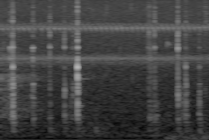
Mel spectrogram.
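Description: A glow plug igniter clicks and scrapes in a series of short, sharp metallic clicks as it is pushed and twisted onto a Super Tigre glow plug without locking on. Crickets chirp steadily behind.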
